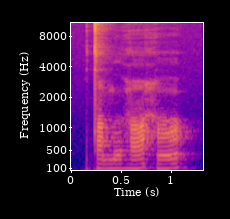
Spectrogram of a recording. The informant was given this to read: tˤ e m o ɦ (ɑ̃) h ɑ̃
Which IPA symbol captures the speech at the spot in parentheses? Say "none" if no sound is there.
ɑ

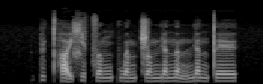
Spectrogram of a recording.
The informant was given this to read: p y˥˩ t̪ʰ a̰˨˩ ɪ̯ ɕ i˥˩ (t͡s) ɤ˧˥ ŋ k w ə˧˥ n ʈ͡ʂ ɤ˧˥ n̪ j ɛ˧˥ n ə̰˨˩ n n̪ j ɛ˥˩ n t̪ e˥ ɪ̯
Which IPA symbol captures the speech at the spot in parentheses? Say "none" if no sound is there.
t͡s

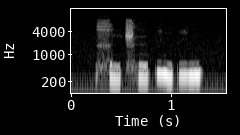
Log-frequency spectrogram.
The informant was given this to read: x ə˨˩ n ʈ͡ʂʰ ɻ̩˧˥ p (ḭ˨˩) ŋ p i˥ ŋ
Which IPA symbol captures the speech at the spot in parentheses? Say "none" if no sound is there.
i˥˩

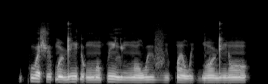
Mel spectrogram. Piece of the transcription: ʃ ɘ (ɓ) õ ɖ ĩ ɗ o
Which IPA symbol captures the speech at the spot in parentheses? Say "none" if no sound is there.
ɓ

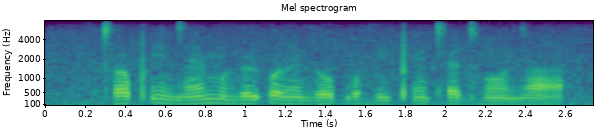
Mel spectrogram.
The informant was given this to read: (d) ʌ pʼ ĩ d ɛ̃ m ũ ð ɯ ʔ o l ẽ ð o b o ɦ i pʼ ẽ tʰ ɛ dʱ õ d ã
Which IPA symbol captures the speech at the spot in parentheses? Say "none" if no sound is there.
tʰ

